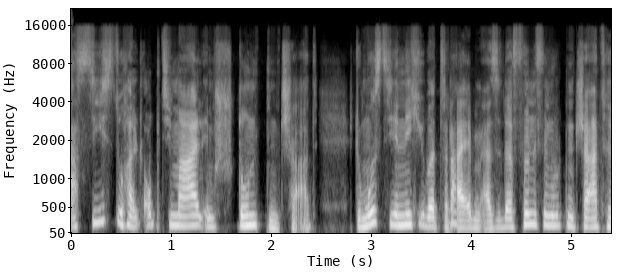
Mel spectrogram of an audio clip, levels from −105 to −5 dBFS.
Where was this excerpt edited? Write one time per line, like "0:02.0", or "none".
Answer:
0:03.1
